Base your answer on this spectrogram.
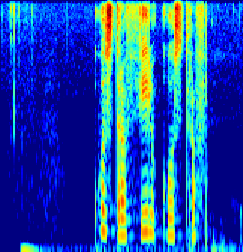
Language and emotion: Russian, neutral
